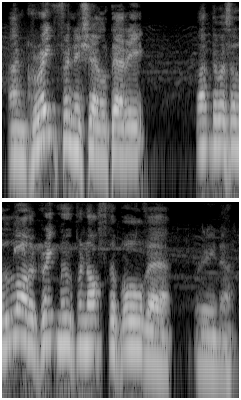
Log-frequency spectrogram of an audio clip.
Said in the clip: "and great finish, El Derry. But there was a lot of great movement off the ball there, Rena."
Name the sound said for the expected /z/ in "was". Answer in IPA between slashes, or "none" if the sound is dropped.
/z/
